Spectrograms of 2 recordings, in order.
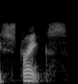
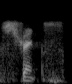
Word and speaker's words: strengths: i agree i don't i don't think i pronounce the th the th in writing the theta in sounds i think i just say strengths i do too strengths strengths yeah but a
